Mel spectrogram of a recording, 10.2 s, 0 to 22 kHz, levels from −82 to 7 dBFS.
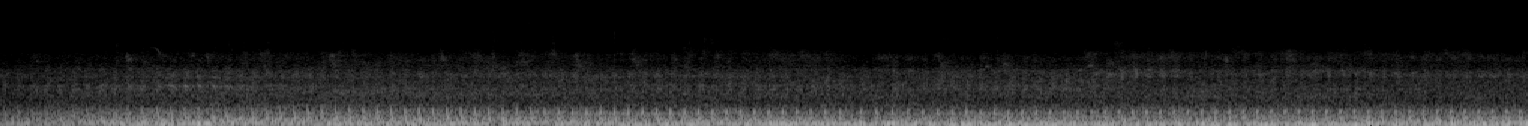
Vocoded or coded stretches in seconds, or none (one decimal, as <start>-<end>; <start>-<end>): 0.0-1.0; 1.6-10.2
